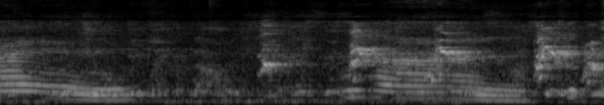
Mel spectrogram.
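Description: A Pomeranian whining and yipping, with sharp yips about two seconds in and near the end, mixed with a person's high-pitched voice talking to it.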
